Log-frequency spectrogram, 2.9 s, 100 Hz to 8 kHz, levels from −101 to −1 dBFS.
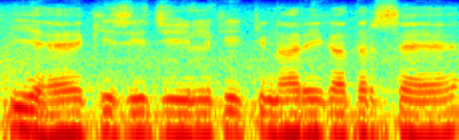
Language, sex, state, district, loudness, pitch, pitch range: Hindi, male, Haryana, Rohtak, -15 LUFS, 120 Hz, 115-120 Hz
